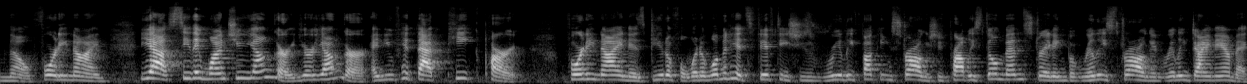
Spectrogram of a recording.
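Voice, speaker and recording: A woman's fairly high, animated voice at a moderate pace, with lively intonation and big swings in loudness. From Canada. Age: 50s. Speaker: psychic medium. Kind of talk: casual livestream chat with viewers.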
